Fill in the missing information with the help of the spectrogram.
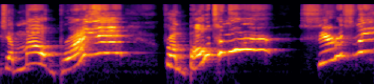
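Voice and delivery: high, loud disbelief; incredulous shout. Real, not acted. Asking her viewers about the pastor, incredulous high shout. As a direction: throw the question up in shock.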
